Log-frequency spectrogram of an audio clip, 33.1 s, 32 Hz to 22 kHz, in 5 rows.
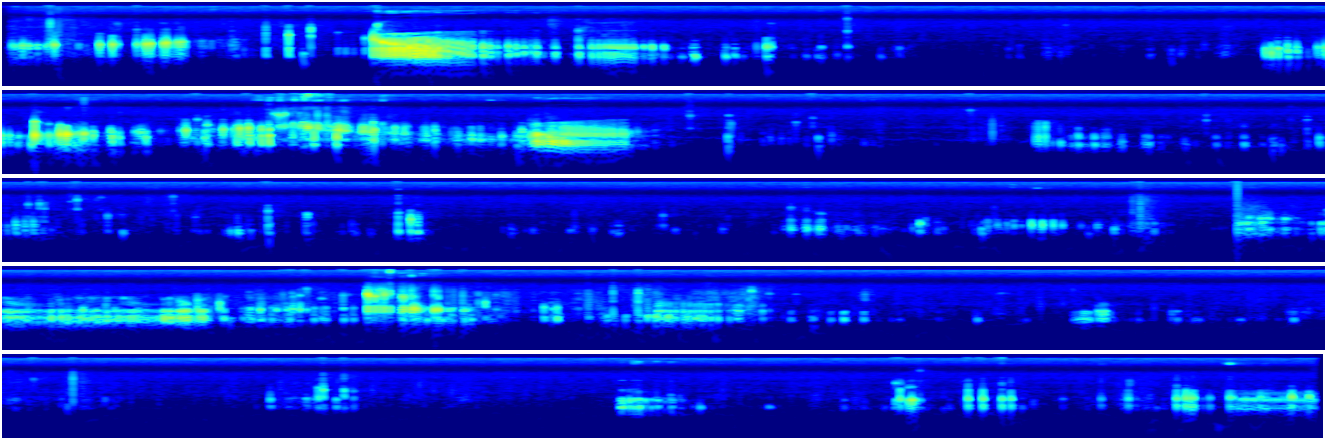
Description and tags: Stomach noises 1
Phone recorded stomach noises, cleaned up using audacity. Loopable & has silence between noises, so it should be pretty easy to cut.
body, vore, guts, stomach, digestion, human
